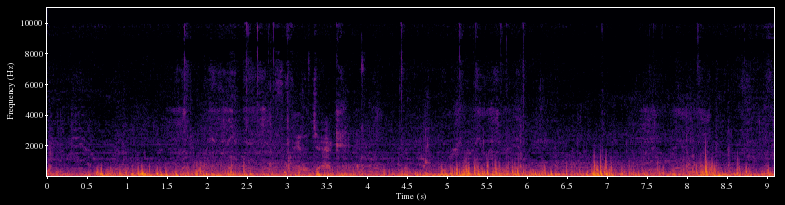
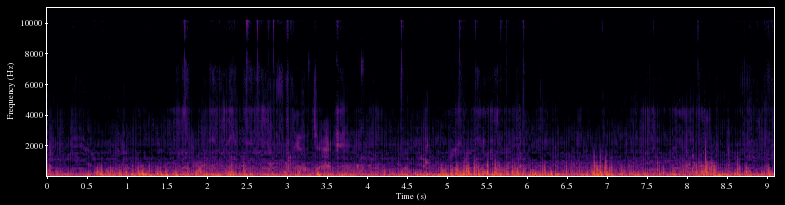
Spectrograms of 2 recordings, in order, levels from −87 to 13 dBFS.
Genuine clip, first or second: first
